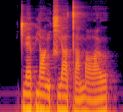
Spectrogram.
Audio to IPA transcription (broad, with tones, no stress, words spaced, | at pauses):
t̪ɥɛ˥pjɑ˥˧ŋ t͡ɕjä˥˩ t̪ä˧˥mɑ˧˥ʊ̯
